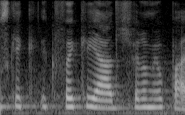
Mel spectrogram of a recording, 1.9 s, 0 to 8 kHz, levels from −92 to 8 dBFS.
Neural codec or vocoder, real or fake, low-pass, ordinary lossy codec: none; real; none; none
